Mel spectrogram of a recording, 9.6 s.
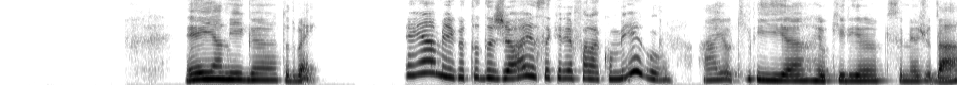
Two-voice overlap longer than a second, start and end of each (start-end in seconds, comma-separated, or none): none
